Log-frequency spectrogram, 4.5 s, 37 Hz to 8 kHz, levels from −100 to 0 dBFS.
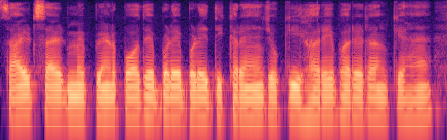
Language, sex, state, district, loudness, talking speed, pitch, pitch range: Hindi, male, Jharkhand, Garhwa, -16 LUFS, 230 wpm, 95 Hz, 95-100 Hz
